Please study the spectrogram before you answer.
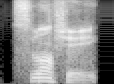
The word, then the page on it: sloshy: British English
